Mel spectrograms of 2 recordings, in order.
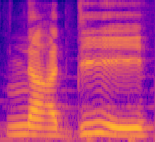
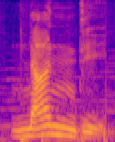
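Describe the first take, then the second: First: The d is said plainly, with no n before it. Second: An n sound comes before the d. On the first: The speaker calls it wrong. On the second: The speaker calls it right.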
